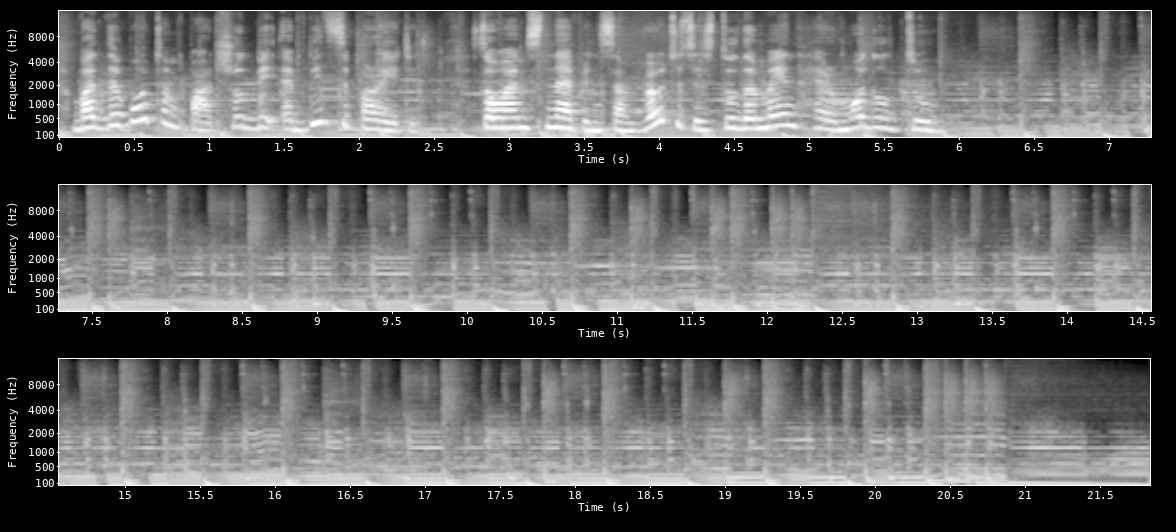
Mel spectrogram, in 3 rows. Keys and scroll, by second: 6.3 g, 6.8 g, 7.6 alt+z, 9.2 3, 10.1 alt+z, 10.9 x, 13.0 ctrl+z, 13.3 ctrl+z, 14.1 x, 15.6 1, 16.3 shift+x, 17.6 g, 18.9 ctrl+z, 19.5 g, 20.7 g, 21.1 g, 21.6 alt+q.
